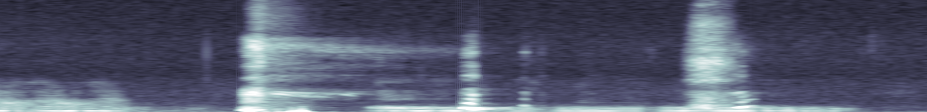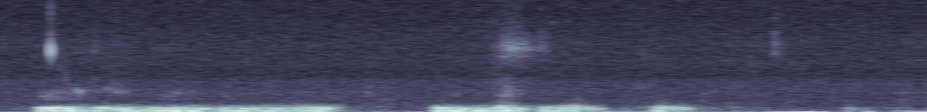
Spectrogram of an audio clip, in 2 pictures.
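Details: Shih Tzu puppies, a brother and sister, playing together, with the father dog reacting to his son playing with a stuffed toy; low harmonic growling in drawn-out bouts of about a second, broken by sharp yelps and squeals.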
